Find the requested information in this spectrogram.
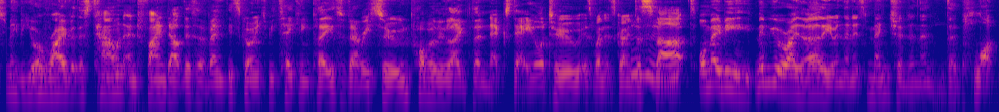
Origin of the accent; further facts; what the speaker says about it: Oxford, South East England, United Kingdom; my hometown, Oxford.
